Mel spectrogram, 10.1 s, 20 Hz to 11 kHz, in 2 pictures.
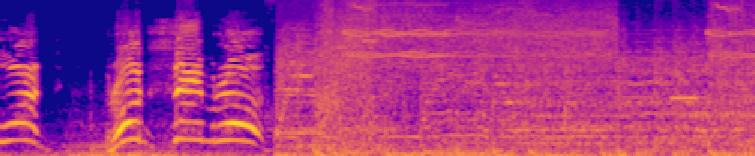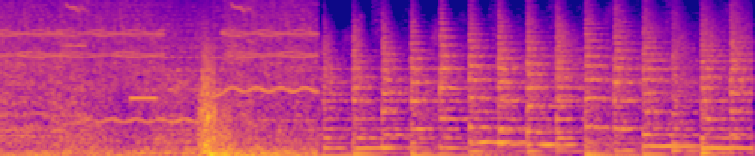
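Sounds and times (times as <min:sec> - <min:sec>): wavering high electronic tones: 0:05.9 - 0:07.2
cartoon explosion rumbling crash: 0:06.4 - 0:07.2
explosion blast: 0:06.4 - 0:07.2.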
